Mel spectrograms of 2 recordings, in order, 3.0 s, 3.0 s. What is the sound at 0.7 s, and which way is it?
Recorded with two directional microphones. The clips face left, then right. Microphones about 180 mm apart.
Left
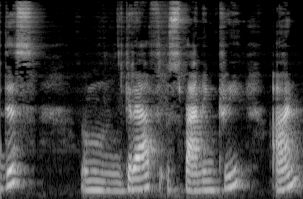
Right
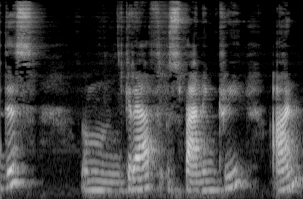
Speech, 30° left (ahead or behind).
